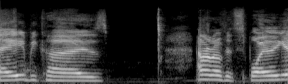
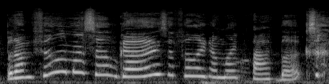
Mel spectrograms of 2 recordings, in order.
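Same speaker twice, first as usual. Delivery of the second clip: much higher, playful and proud; sassy, feeling herself; 11 semitones higher, 5 dB quieter than usual. Real, not acted. Showing off her church outfit to viewers, high and sassy.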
